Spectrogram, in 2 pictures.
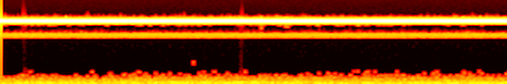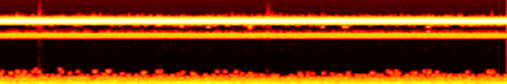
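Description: A white-whiskered bell cricket sings a continuous, high, pure-toned ringing trill without a break.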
